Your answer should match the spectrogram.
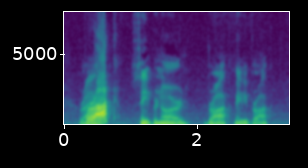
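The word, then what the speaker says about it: Braque: Bernard Brock maybe Brock spell it again be a br a qu e that's Brock Brock you barbecue is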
